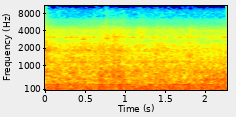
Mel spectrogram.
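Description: Steady, loud rumble of a JR East train on the Tohoku Main Line between Sendai and Kogota, Japan, running on rails, heard from inside a carriage, with dense low-frequency roar and continuous rattling noise throughout, no voices.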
